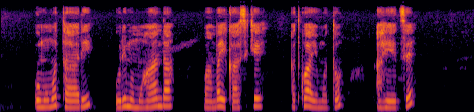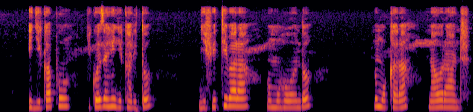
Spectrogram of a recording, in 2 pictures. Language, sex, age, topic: Kinyarwanda, female, 18-24, finance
